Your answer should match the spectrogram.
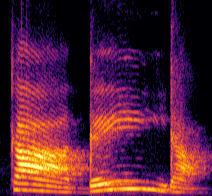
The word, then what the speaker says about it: cadeira: Qual que é a sílaba mais forte? A segunda. Como que eu faço para descobrir? Como se eu estivesse chamando a palavra. Cadeira. Onde eu demorei um pouco mais, no meio. Então, o dei seria a acentuação mais forte, no caso, né? Seria a sílaba tônica, digamos assim.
